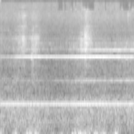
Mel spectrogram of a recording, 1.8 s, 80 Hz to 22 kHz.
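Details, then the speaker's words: FMS Atlas 4x4 RC crawler in stock form with Hobbywing 1040 ESC, driven smoothly: faint steady high whine near 1 kHz over soft low rumbles; normal, non-adjustable PWM motor whine. "You can hear the, I don't know if you'll be able to hear the whine of the motor. That's called pulse width modulation, and that's not something, as far as I know, that you can adjust on the 1040 ESC, so that sound just kind of is what it is."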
